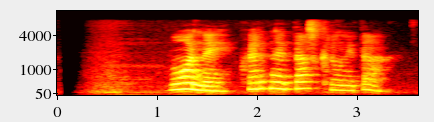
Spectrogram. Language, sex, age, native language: Icelandic, female, 50-59, Icelandic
